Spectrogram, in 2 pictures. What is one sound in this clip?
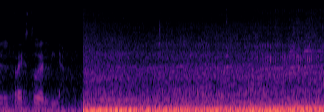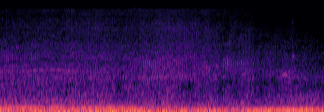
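City traffic rumbles by with engines running.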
